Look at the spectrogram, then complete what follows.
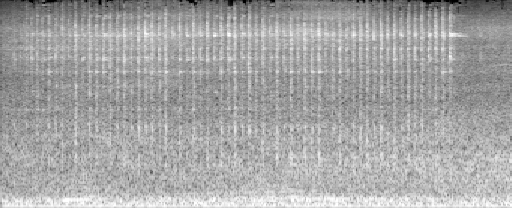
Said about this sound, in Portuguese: O som do martelete do consórcio Complexo Leblon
